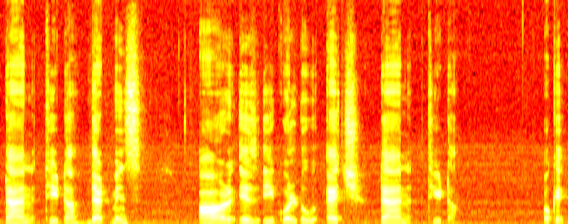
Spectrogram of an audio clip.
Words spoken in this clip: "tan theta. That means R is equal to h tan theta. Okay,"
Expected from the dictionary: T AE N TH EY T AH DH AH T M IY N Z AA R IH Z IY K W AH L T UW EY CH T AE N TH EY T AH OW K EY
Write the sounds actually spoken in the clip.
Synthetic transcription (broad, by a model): T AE N T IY T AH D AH T M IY N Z AA R IH Z IY K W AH L T UW EY CH T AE N T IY T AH OW K EY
